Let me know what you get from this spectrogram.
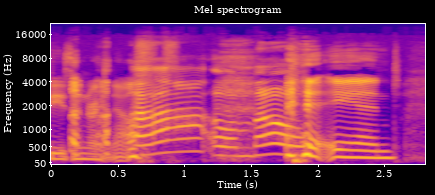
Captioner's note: laughs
